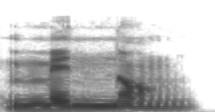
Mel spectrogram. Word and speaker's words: maintenant: Le E ne se prononce pas maintenant.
